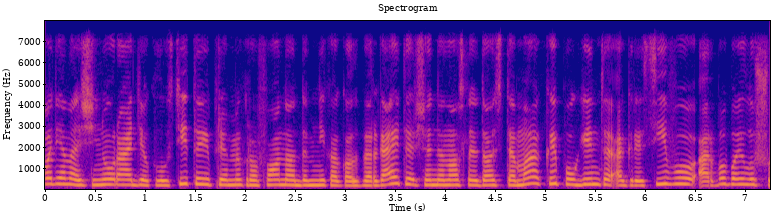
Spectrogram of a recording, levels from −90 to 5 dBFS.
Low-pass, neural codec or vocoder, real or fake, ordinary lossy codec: 7.2 kHz; none; real; Opus, 64 kbps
